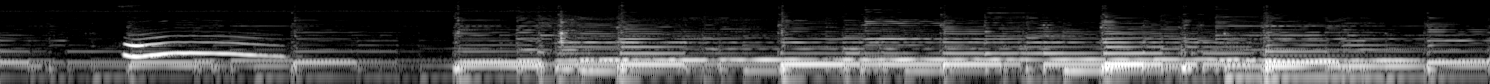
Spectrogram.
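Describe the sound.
A voice imitates a fox howling, one short rising-and-falling wail, loud over a steady droning background, followed by busier layered music-like tones with sharp clicks.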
